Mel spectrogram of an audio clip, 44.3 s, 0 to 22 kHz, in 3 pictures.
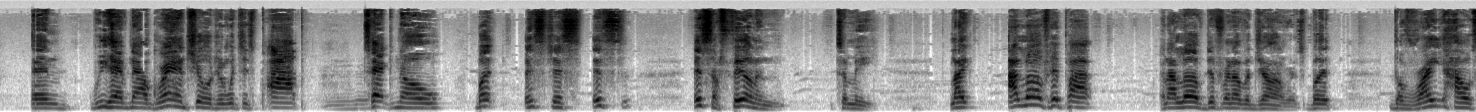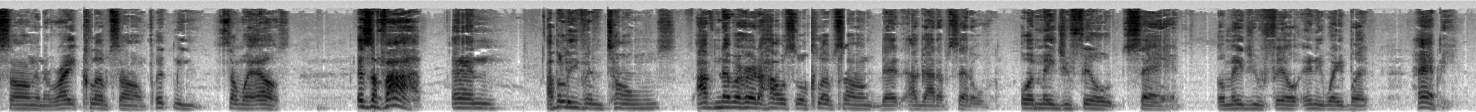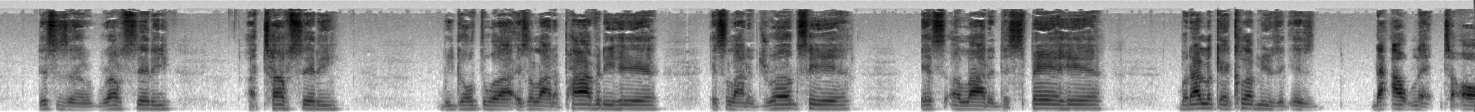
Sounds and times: Speech: 0.3 - 17.7, 18.3 - 31.3, 32.0 - 33.0, 33.9 - 38.1, 38.7 - 40.6, 41.3 - 44.2.

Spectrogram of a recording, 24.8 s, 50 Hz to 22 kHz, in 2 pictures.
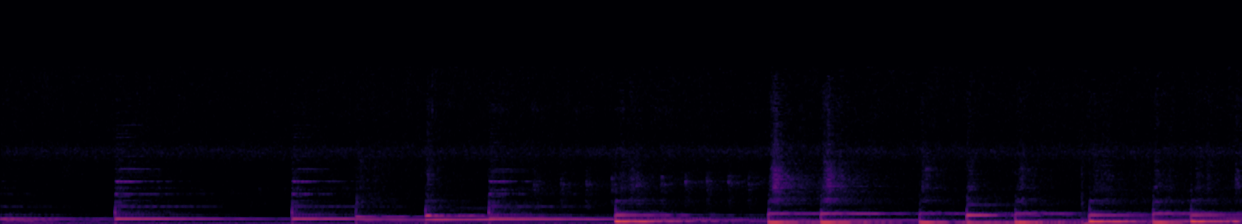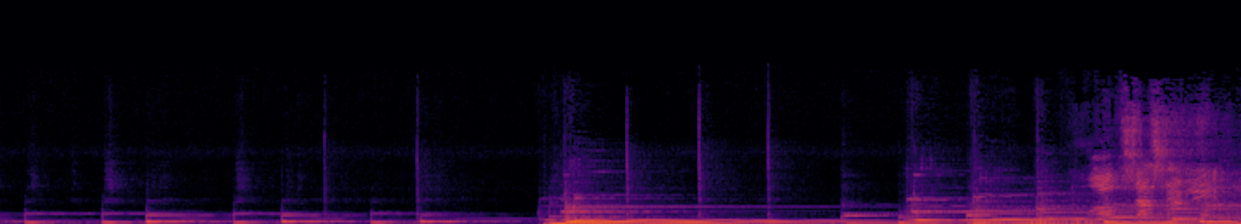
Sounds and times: Classical music: 17.8 - 24.8.

